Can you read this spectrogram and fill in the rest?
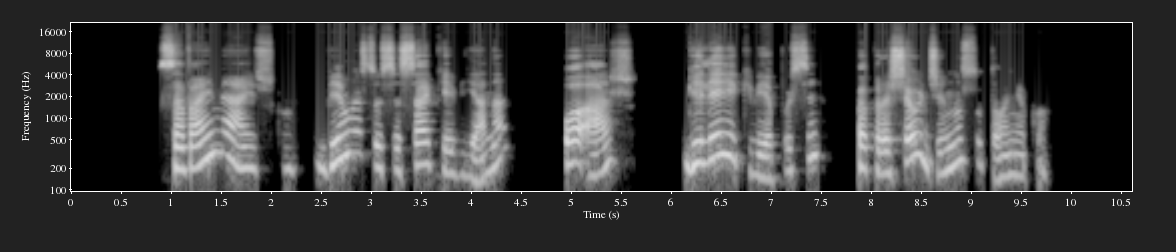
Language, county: Lithuanian, Kaunas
